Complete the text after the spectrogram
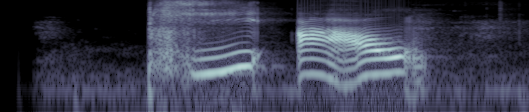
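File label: "piao", Mandarin Chinese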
